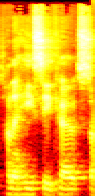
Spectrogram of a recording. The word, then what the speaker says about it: Ta-Nehisi Coates: Ta-Nehisi Coates, sorry.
